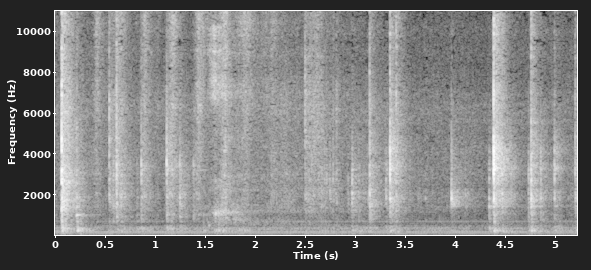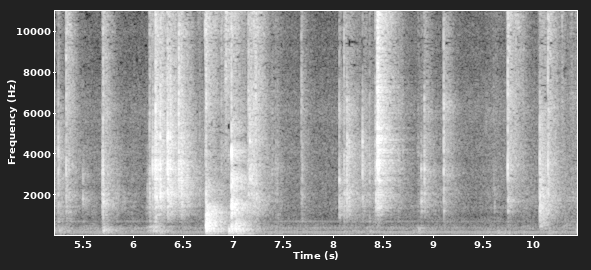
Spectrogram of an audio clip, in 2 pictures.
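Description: Small clicks and taps of a screwdriver turning out screws and handling the metal and plastic parts of an airsoft rifle's receiver, with a louder knock and rattle about two-thirds of the way through.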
